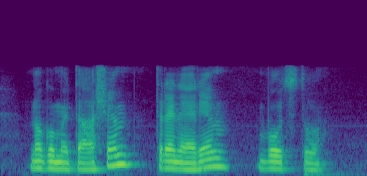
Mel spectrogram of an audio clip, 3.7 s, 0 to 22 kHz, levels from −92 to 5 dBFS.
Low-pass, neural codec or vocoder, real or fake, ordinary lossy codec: 5.4 kHz; none; real; AAC, 48 kbps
